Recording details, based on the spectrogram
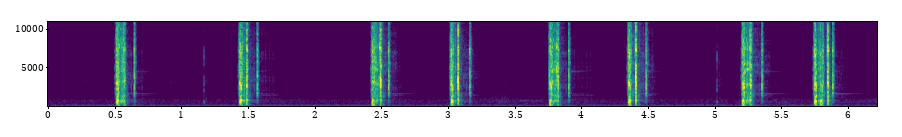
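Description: Airsoft gun firing at a distant target, eight sharp snapping shots at uneven intervals, loud and close, with faint clicks between some of them and no voices.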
